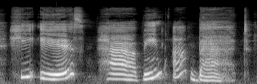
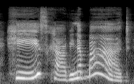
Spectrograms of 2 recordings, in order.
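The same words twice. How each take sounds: First: Very slow and loud, each word separated; word-by-word model sentence. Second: Slow, loud teacher's model; model sentence for repeating. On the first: Teacher repeats the picture's sentence, very slow word-by-word delivery. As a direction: stretch out every word for learners. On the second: Teacher reads out a picture's sentence, slow model delivery. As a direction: say it slowly and firmly for learners. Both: Shown as a demonstration. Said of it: "Repeat after me".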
